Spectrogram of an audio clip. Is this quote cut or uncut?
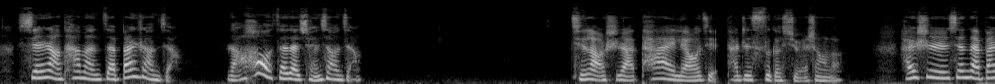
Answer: uncut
